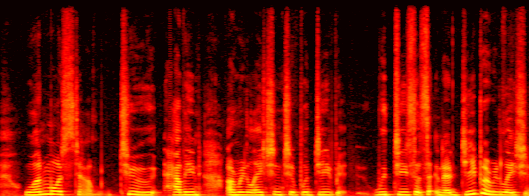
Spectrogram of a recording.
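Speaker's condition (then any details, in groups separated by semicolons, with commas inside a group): Cerebral palsy, mild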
